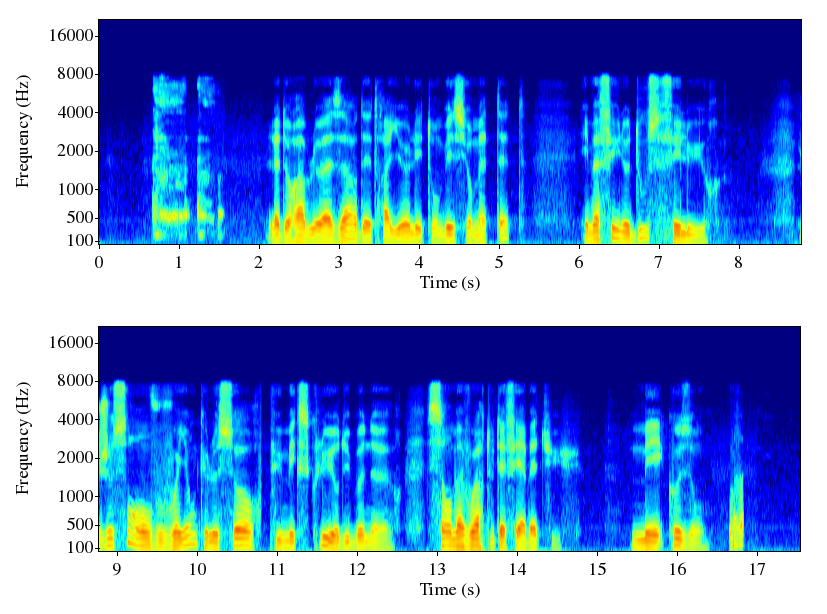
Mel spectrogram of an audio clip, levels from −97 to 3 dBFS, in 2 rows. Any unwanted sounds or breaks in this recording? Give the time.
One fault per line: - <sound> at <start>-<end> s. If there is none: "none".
- cough at 0.6-1.6 s
- laugh at 16.6-16.8 s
